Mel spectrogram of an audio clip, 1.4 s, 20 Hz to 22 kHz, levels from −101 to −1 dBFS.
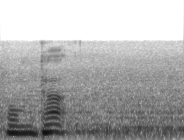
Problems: constant background noise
